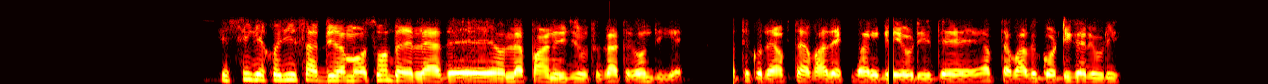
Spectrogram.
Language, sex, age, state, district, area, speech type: Dogri, male, 18-30, Jammu and Kashmir, Reasi, rural, conversation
